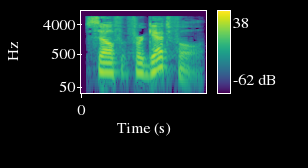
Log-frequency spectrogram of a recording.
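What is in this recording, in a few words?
"self-forgetful", British English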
